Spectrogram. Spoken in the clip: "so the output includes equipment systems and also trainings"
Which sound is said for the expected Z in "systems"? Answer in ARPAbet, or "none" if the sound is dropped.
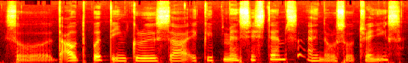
S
